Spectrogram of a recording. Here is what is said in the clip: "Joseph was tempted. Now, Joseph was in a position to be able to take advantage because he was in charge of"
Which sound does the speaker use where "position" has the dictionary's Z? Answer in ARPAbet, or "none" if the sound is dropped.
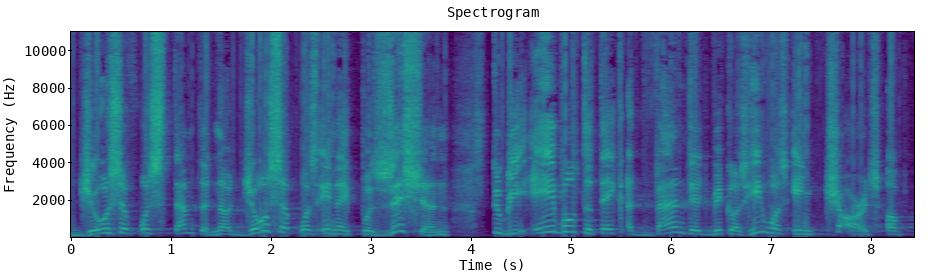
Z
